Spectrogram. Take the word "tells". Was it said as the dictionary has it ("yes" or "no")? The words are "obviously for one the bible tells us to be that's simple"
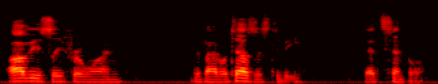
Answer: yes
